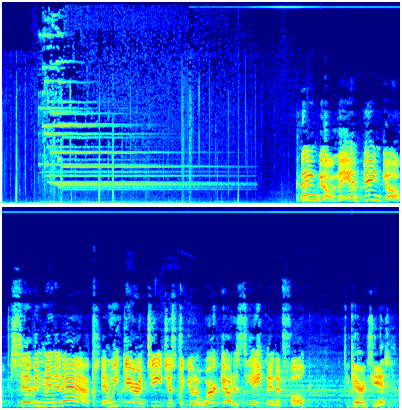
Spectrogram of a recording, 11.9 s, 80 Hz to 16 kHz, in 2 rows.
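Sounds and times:
bright chime ringing as read-along book page-turn cue: 0:00.6 - 0:03.9
speech: 0:04.9 - 0:11.9.

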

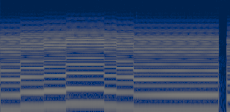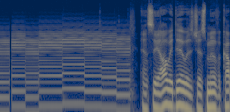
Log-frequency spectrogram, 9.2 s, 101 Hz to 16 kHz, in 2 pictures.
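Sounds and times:
fat buzzy square-wave synthesizer tone from two oscillators: 0:00.0 - 0:07.3
speech: 0:07.4 - 0:09.2.

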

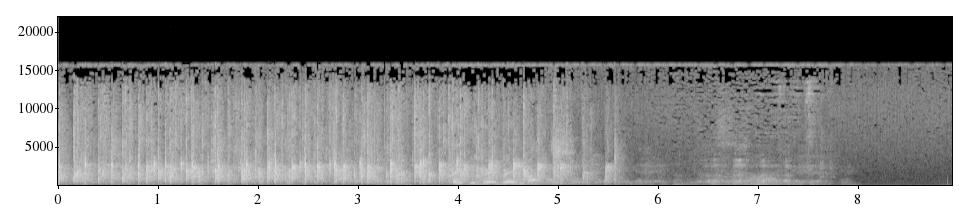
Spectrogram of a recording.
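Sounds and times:
crowd clapping: 0:00.0 - 0:06.7
laughter: 0:02.1 - 0:08.0
speech: 0:04.0 - 0:05.0.

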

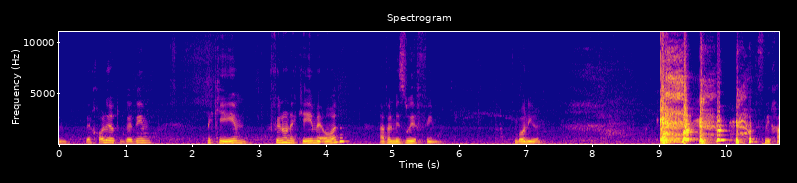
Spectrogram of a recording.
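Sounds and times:
speech: 0:00.0 - 0:05.8, 0:06.8 - 0:07.4, 0:10.6 - 0:10.7
woman coughing harsh throaty coughs: 0:09.0 - 0:10.5.

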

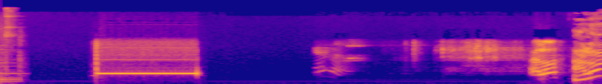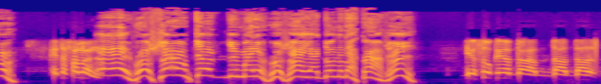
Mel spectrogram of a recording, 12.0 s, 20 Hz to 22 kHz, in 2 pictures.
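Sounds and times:
steady electronic telephone ring tone: 0:01.0 - 0:02.0
speech: 0:05.8 - 0:12.0.

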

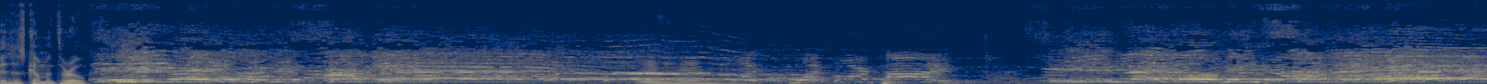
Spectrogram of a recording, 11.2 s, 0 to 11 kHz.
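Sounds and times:
speech: 0:00.0 - 0:01.4, 0:04.8 - 0:06.2
large crowd shouting and cheering at Halloween party: 0:00.7 - 0:11.1
scattered whoops from crowd: 0:04.1 - 0:06.0.

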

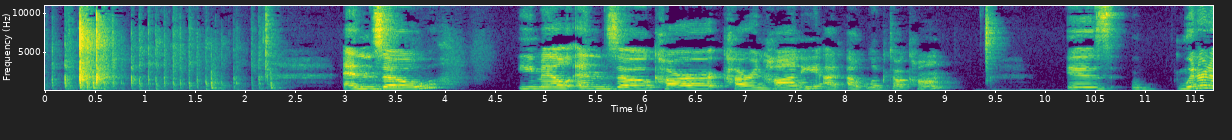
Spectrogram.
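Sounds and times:
fingers drumming on a computer keyboard: 0:00.0 - 0:02.3
speech: 0:03.0 - 0:04.1, 0:04.7 - 0:09.1, 0:10.2 - 0:11.6.

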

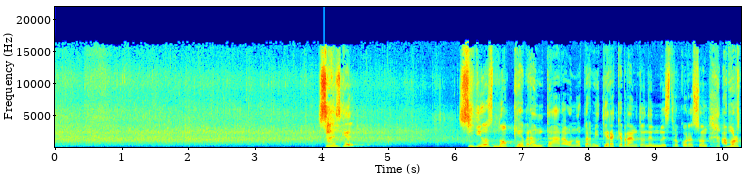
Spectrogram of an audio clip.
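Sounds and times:
crowd applauding: 0:00.0 - 0:07.2
speech: 0:04.0 - 0:04.6, 0:06.1 - 0:10.2.

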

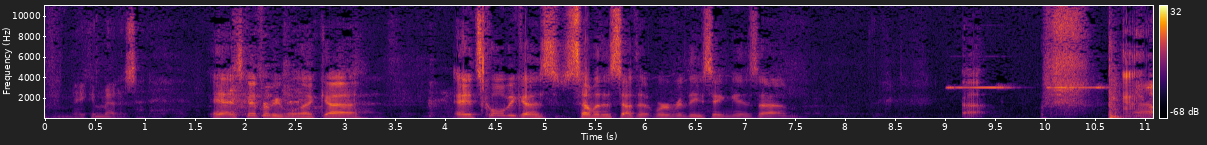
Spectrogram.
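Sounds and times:
speech: 0:00.3 - 0:03.3, 0:04.1 - 0:07.7
fire alarm going off at a cannabis cup event: 0:09.0 - 0:09.8.

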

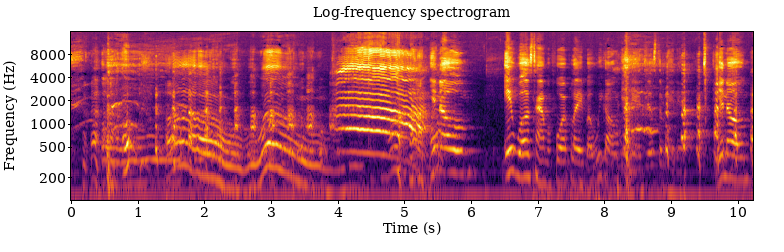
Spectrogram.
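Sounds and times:
laughter: 0:00.0 - 0:05.7, 0:08.2 - 0:10.2
speech: 0:00.2 - 0:04.4, 0:05.0 - 0:10.2
cat retching and yowling while throwing up: 0:00.7 - 0:05.4.

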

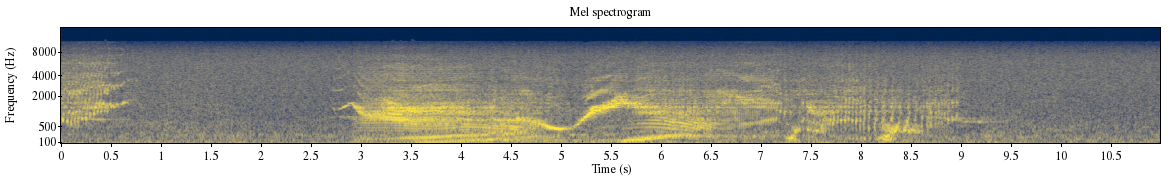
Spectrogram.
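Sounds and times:
bowhead whale song off Spitsbergen: 0:02.7 - 0:09.2.

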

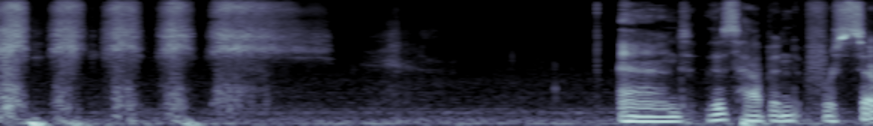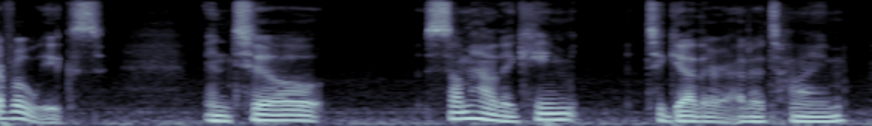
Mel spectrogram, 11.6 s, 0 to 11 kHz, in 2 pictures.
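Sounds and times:
voice imitating a cat hissing: 0:00.0 - 0:02.2
speech: 0:04.2 - 0:06.6, 0:07.2 - 0:08.0, 0:08.7 - 0:11.6.

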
